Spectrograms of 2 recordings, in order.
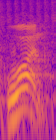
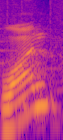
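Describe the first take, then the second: First: The word is said quickly. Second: The word is said slowly. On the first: The speaker calls it wrong. "me saying it fast, the countdown, isn't dramatic enough" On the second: The speaker calls it right. "But I will say it slow"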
